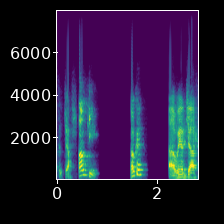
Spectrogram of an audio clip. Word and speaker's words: Anki: How do you pronounce it, Josh? Anki.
